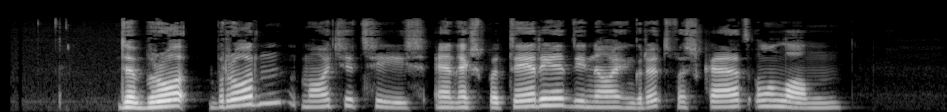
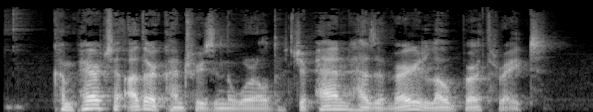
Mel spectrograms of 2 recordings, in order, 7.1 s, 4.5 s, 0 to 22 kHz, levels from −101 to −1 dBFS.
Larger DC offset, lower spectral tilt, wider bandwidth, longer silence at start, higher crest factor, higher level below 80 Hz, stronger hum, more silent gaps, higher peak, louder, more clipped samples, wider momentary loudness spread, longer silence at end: neither; about the same, -6 dB/octave vs -6.5 dB/octave; second, 11.5 kHz vs 15.5 kHz; first, 0.9 s vs 0.1 s; about the same, 20 dB vs 18 dB; second, -78 dBFS vs -48 dBFS; neither; neither; about the same, -4 dBFS vs -4 dBFS; about the same, -23 LUFS vs -22 LUFS; neither; first, 15 LU vs 11 LU; first, 0.8 s vs 0.4 s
